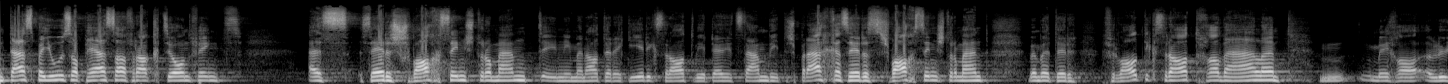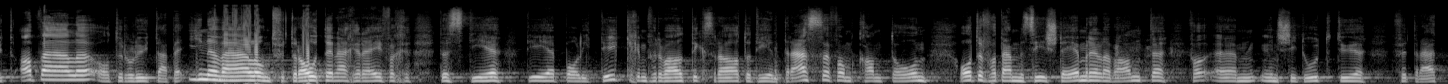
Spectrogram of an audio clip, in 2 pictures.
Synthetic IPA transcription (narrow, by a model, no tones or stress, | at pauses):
t̪ɛspeusopʰeːɛsɑfɾɑkt͡sjoːnfɪŋ̚ts | əsːeːɾəsʃʋɑχsɪnʃtɾumæntɪnɪmənɑd̪ərːɛɡ̥iːəɾɪksrɑːt̪ʋɪt̚dɛjɛt͡sd̥æmvid̥̪əɾʃpɾæχəseːɾəsʃʋɑχsɪnʃtɾumænt | ʋɛnmədəɾ | fəɾʋɑltɪksrɑːtχɑvæːlə | məχɑlytɑb̥væːləɔd̪̥əɾlytæb̥əʔinəvæːləʊndfəɾtɾɔʊt̚dɛnæχəɾɛɪfɑχ | d̥ɑsd̥id̥iəpɔlitikʰɪmfəɾvɑltɪksrɑːt̪ɔd̪ədiɪnt̪əɾæsəfɔmkʰɑnt̪oːn | ʔɔdəɾfɔdæmsiʃteːmɾɛlɛvɑntə | fɔɛɪnʃtituːtːyːə | fəɾtɾɛtːə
